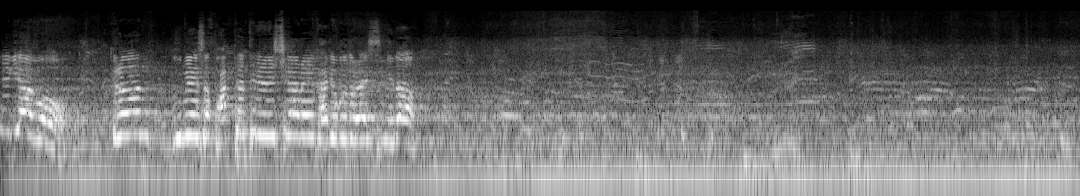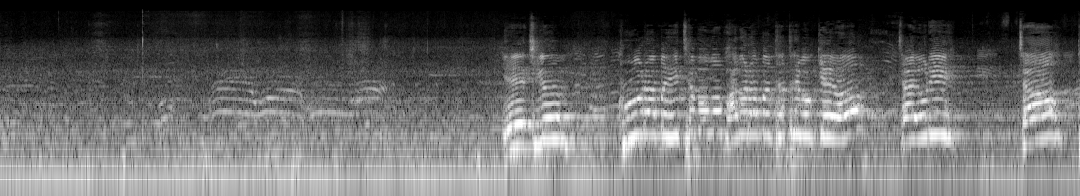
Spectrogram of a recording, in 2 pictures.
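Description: A woman speaks with animation through loudspeakers in an open outdoor space.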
